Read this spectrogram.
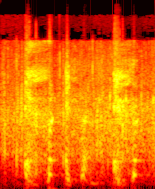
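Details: A run of several short, dry, throaty coughs and throat-clearing sounds in quick succession, with some voicing, from a woman during a conference speech; repeated cough.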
